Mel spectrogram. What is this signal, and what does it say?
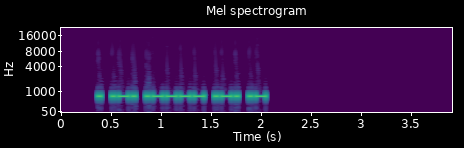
Morse code, heard as a keyed tone, about 34 wpm, 700 Hz. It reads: ER1RA
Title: DXCC-100 Call Signs - 5 Characters - 35wpm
